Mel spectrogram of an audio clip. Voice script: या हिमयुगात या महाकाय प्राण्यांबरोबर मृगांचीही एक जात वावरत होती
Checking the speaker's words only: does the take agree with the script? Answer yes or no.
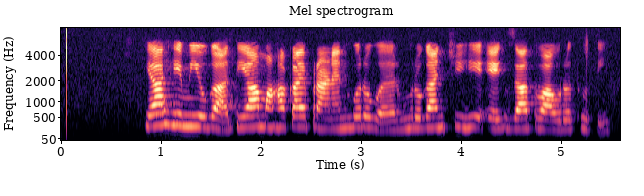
yes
